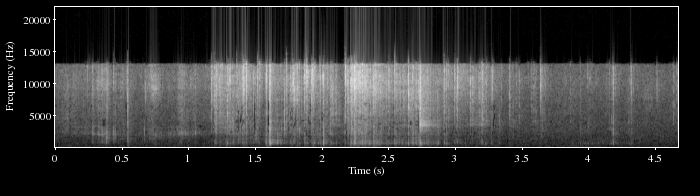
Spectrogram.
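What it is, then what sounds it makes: Dry soap rolls crushed. Fingers with purple nails crush a cluster of small, hollow, blue dry soap spiral rolls one by one. Bright, dry crinkling crunches start sparse, build into a dense crackling burst in the middle, then thin back out to scattered soft crunches.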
